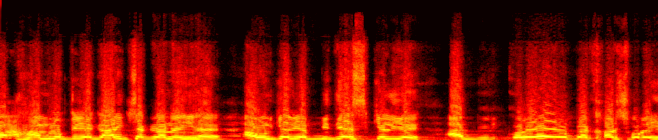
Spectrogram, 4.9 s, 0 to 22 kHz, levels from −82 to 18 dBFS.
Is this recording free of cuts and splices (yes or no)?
yes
